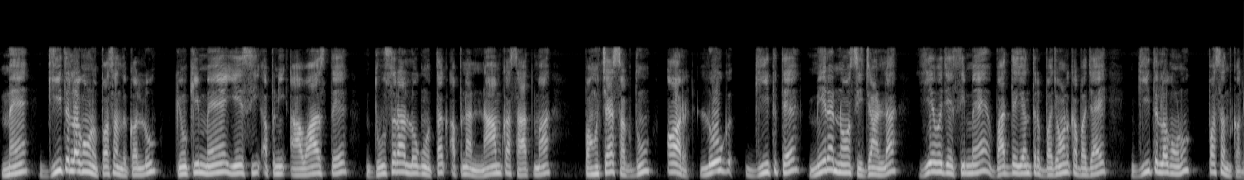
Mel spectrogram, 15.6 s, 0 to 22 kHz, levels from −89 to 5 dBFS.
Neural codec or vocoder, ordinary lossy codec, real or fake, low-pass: none; none; real; 7.2 kHz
